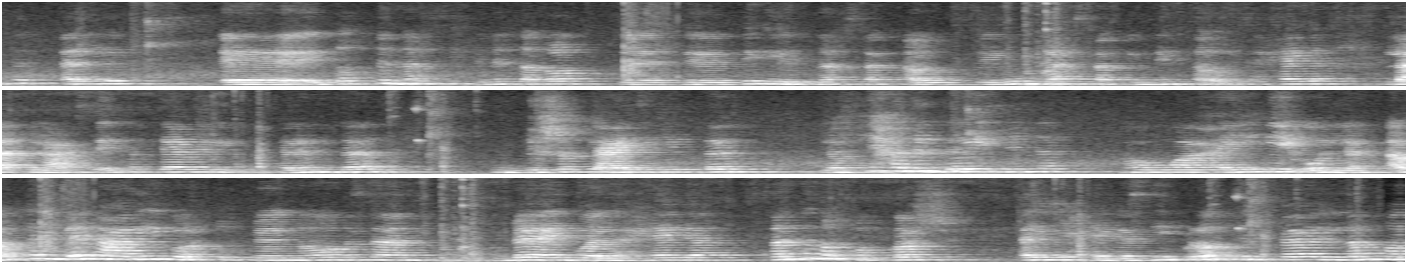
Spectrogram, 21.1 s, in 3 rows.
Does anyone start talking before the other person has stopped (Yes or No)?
No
